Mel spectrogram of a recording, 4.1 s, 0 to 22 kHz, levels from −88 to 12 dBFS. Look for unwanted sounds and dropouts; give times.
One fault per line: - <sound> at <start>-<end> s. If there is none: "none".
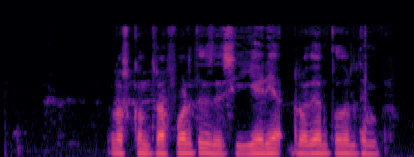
none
